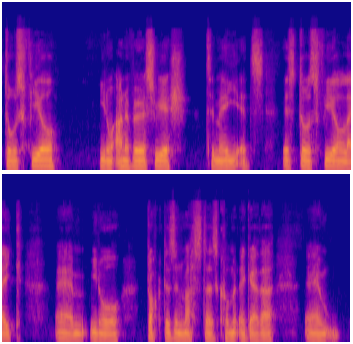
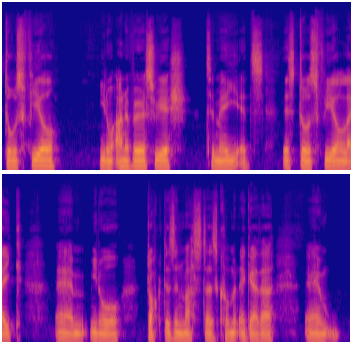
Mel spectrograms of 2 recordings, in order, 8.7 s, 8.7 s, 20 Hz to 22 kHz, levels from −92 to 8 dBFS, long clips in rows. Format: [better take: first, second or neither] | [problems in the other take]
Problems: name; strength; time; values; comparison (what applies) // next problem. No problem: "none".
second | garbled, watery; slightly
